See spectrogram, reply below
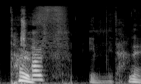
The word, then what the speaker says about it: TERF: T E R F. – 털프입니다.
